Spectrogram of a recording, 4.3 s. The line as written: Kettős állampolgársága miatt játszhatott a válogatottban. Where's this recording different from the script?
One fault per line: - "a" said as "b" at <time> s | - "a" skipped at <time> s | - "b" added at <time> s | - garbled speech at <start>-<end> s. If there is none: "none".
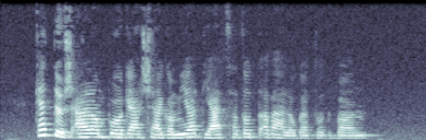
none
